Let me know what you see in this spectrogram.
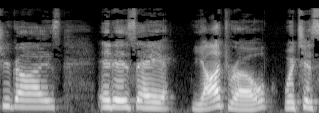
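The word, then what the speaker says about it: Lladró: guys it is a yadro which is spelled r l-l-a-d-r-o okay so um it does not look like it sounds yadro i believe is how you pronounce it and their horses galloping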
